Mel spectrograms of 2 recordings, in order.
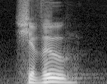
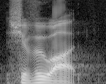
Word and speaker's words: Shavuot: The Hebrew word, uh, shavuot, I believe is how you pronounce it. Uh, shavuot.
